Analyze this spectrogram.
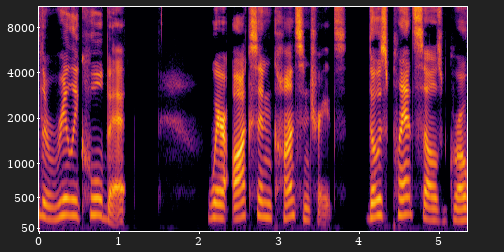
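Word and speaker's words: auxin: Oxin. Okay, that again. Oxin. A U X I N.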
